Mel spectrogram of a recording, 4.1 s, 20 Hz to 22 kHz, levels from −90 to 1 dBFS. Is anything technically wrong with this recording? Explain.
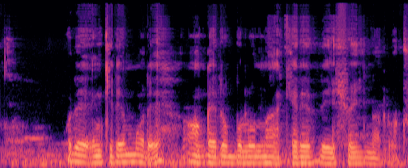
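Yes. Opus compression damage runs through the whole speech clip. The sound is plainly rough and grainy, with a noisy texture where detail should be clean. The likely cause is Opus in its CELT music mode. That mode keeps each band's energy but fills starved bands with folded or noise content. This trades holes for grit. The spectrum still reaches about 20.2 kHz, so the bandwidth was not cut. The damage fits a low rate near 24 kbps.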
